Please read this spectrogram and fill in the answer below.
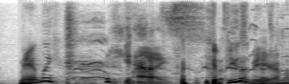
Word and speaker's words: Manley: is Richie he says Dexter Manley pronounced Dexter manly nice confus me here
